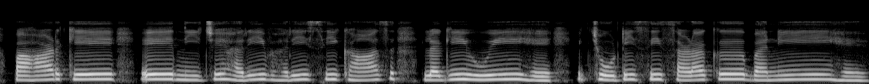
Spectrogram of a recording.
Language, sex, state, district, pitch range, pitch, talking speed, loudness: Hindi, female, Bihar, Jahanabad, 205-235 Hz, 225 Hz, 110 wpm, -16 LUFS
